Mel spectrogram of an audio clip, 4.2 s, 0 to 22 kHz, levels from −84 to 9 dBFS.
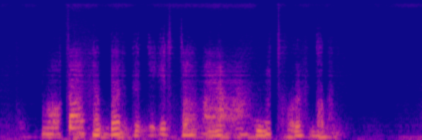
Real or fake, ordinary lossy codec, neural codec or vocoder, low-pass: fake; none; codec, 44.1 kHz, 0.9 kbps, DAC; 19.8 kHz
